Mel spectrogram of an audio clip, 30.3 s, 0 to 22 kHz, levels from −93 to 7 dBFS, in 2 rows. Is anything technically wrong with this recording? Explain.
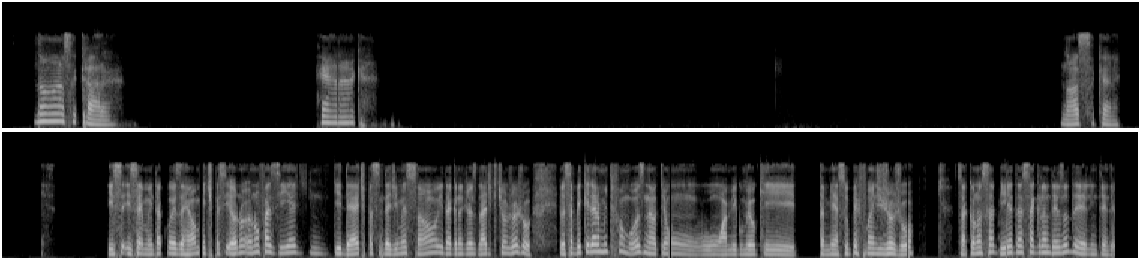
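Yes: the speech has unconcealed Bluetooth headset packet loss. Holes open at 11.88 s (60 ms), 17.79 s (about 55 ms), 20.17 s (scattered over 60 ms, longest gap about 22 ms), 21.48 s, 24.05 s (about 40 ms), 27.22 s (about 25 ms), 28.54 s and 29.97 s (scattered over 75 ms). Short voice packets between headset and phone went missing, and nothing filled them. Their lengths fit 7.5 ms mSBC frames. Each dropout has hard edges and briefly chops the voice, including inside the smooth fade-out near 30 s, across the wideband mSBC sound that reaches 8 kHz.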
